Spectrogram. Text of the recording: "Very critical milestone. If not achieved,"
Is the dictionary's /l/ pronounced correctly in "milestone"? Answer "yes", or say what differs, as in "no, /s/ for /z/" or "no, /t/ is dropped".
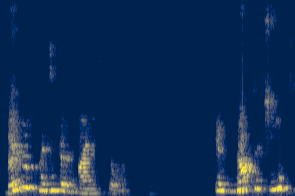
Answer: no, /n/ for /l/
